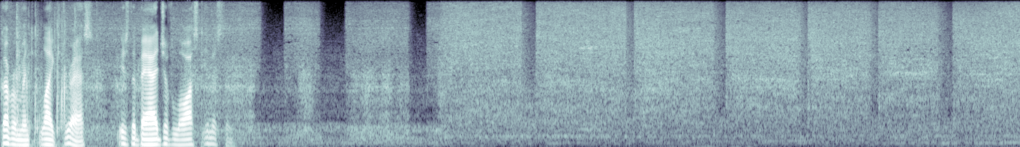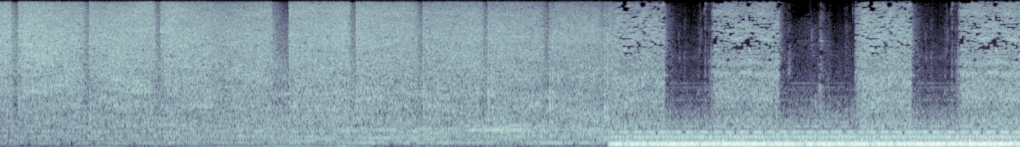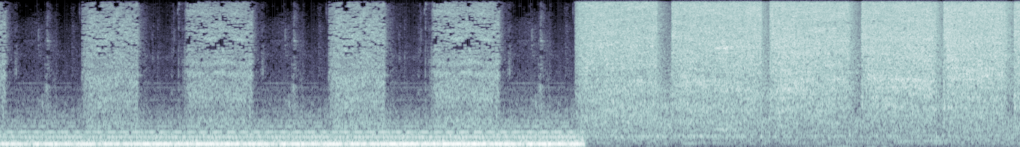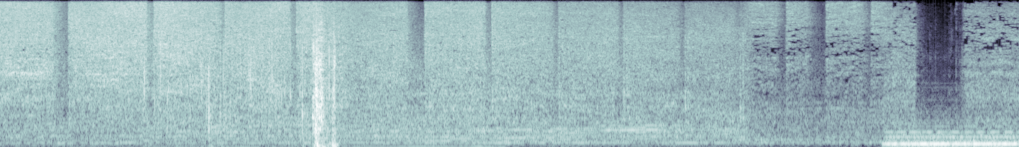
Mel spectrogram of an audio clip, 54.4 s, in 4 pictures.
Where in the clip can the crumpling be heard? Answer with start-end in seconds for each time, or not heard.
0.2-1.1, 42.7-45.4.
